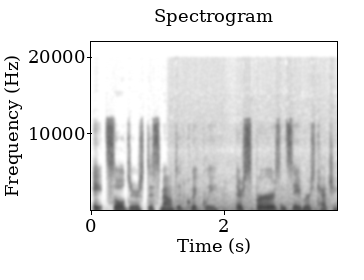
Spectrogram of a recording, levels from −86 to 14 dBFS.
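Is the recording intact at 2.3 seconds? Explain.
No. Noise suppressor artifacts run through the whole clip, including 2.3 s. The suppressor pulls the steady background down by about 6 dB frame by frame, so the residual noise, louder since its rise near 1 s, pumps between and under the speech.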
